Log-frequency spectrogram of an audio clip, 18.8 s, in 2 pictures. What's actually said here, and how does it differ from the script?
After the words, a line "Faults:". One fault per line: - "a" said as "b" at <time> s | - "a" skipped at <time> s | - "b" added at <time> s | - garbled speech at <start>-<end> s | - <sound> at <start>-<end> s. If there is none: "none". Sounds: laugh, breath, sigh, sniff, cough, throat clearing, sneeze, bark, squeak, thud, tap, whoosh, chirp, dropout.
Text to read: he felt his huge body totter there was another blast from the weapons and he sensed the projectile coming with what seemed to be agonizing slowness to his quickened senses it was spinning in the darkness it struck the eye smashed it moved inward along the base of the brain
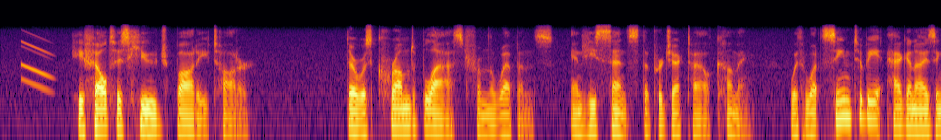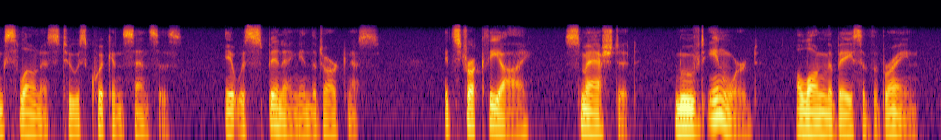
he felt his huge body totter there was crumbed blast from the weapons and he sensed the projectile coming with what seemed to be agonizing slowness to his quickened senses it was spinning in the darkness it struck the eye smashed it moved inward along the base of the brain
Faults:
- chirp at 0.2-0.6 s
- "another" said as "crumbed" at 3.8 s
